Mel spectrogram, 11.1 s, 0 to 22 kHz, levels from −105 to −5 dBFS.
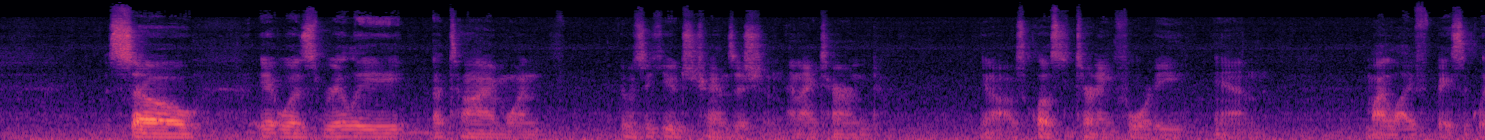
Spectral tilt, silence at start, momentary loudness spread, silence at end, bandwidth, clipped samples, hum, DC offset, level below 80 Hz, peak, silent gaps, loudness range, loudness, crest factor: -4 dB/octave; 0 s; 21 LU; 0 s; 17.5 kHz; under 0.1%; none; under 0.1%; -60 dBFS; -24 dBFS; none; 10 LU; -45 LUFS; 22 dB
